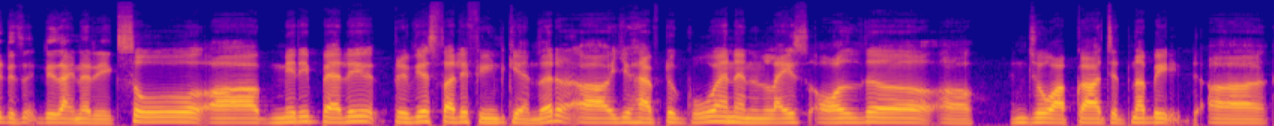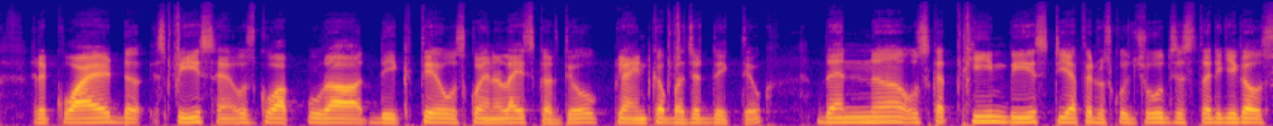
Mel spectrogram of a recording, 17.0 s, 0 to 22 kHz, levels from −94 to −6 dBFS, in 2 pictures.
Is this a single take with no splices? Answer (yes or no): yes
